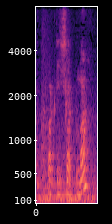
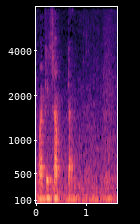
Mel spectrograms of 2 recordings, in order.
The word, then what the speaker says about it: পাটিসাপটা: তো এখন জাস্ট উল্টে নিব, পাটি শাপলা পাটি শাপলা না পাটি শাপটা হয়ে গেল পাটি শাপটা আমরা কিন্তু আগে ছোটকালে পাটি শাপলাই বলতাম বুঝছো আমরাও বলতাম যেটা উচ্চারণ হচ্ছে পাটি শাপটা পাটি শাপটা কিন্তু ছোটকালে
